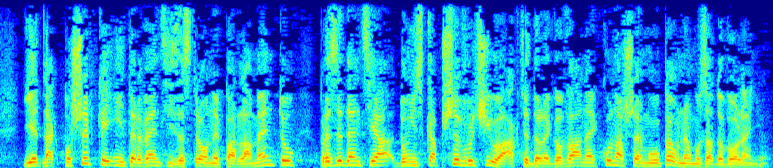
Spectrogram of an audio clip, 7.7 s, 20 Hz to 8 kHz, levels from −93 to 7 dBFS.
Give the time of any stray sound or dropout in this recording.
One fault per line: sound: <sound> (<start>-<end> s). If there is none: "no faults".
no faults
